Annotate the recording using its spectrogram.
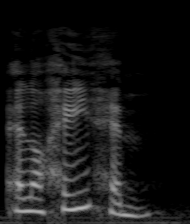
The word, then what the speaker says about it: Elohim: 你们的神就整体发音就是 Elohim Elohim， Yahweh Elohim 就是耶和华你们的神的意思。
